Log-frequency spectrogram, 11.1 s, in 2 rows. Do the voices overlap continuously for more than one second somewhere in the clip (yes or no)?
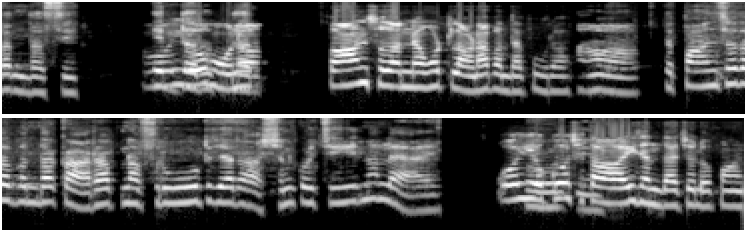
no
